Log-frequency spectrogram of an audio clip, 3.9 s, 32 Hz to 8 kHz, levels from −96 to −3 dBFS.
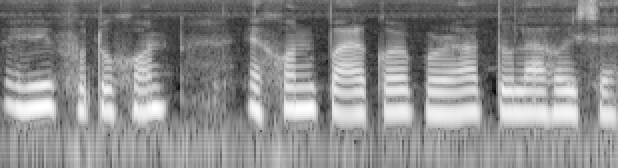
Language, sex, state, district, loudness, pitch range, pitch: Assamese, female, Assam, Sonitpur, -14 LUFS, 200-225 Hz, 205 Hz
